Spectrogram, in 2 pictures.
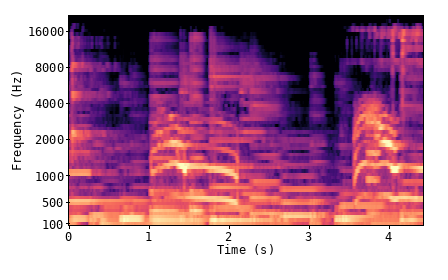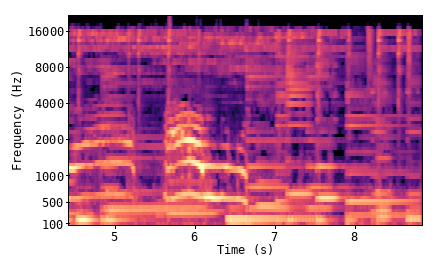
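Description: Several kitten meows sound over gentle music, each a short rising-and-falling cry, coming in small clusters.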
